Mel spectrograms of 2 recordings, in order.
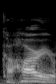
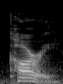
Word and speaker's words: Khari: all the time wrong khari like Atari so in my mind I said Koharu oh yeah fart noise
